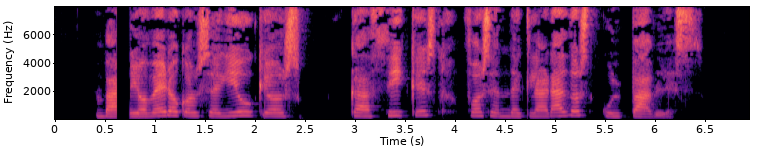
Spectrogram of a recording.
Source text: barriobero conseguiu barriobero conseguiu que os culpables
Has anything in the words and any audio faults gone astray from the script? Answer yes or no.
yes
